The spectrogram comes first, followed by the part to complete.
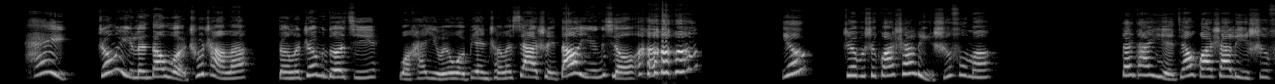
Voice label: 角色音; 王者荣耀

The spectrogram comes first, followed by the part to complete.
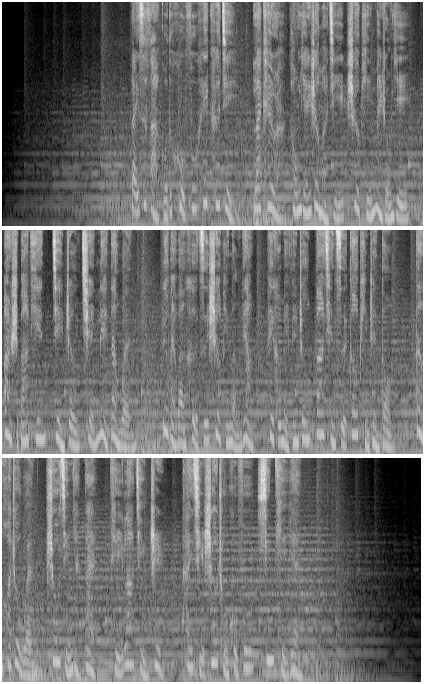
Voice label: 护肤高端广告

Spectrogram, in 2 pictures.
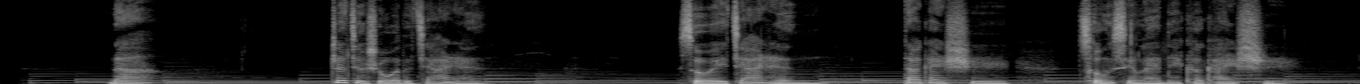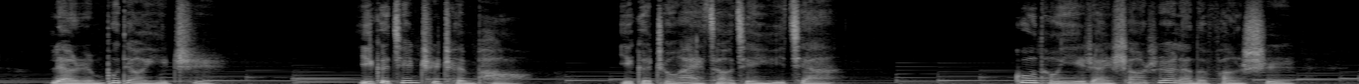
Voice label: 女广告自述

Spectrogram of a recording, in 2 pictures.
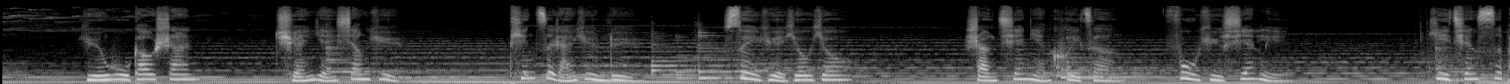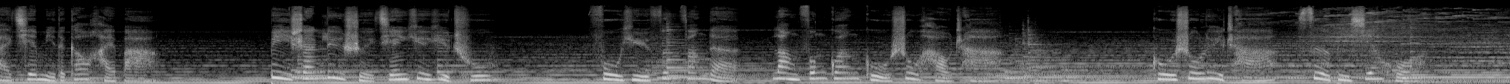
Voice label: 记录广告

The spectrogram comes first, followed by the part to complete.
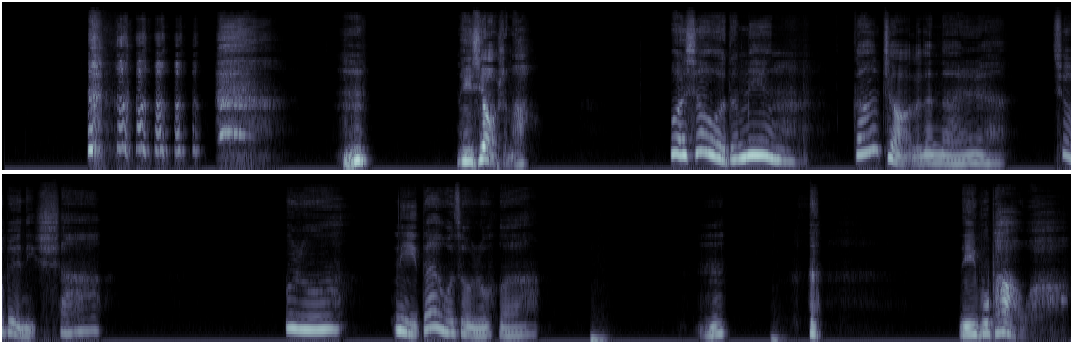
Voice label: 性感 御姐 和 粗犷 男 伪音

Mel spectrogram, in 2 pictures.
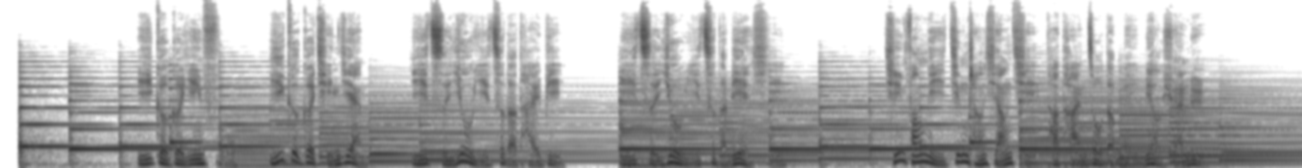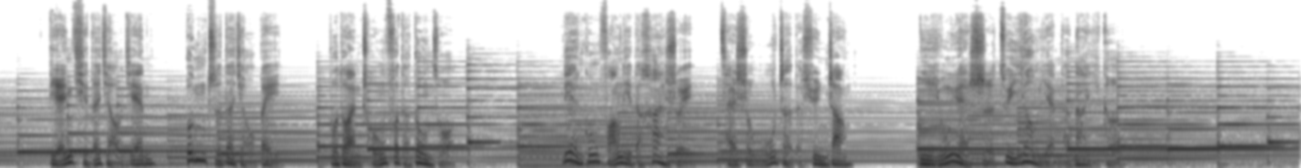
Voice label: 旁白讲述感

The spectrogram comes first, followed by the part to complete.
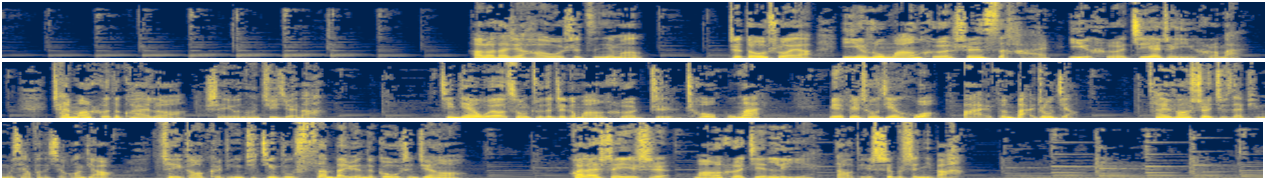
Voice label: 广告语 盲盒抽奖活动推广; 京东

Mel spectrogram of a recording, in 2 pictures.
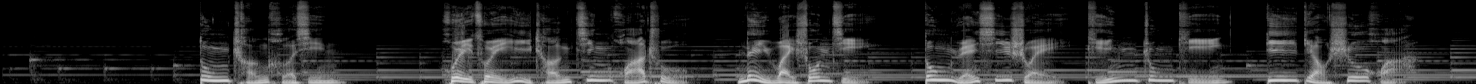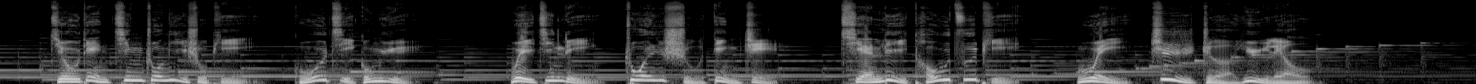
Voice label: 配音广告房地产

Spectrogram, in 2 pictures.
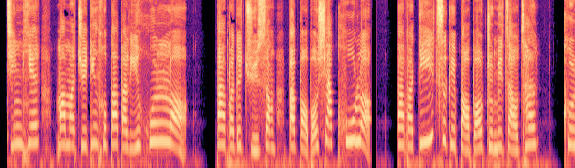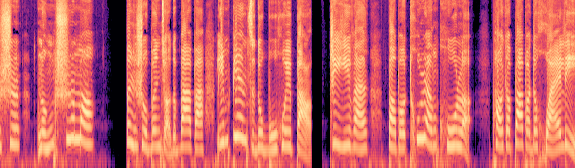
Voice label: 女童

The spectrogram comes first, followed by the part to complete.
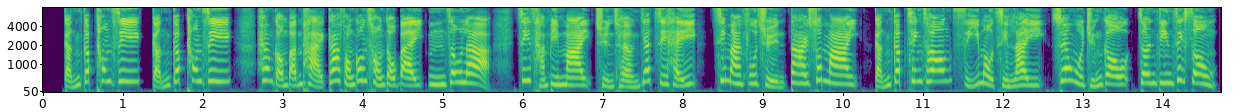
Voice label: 粤语 促销 紧急通知

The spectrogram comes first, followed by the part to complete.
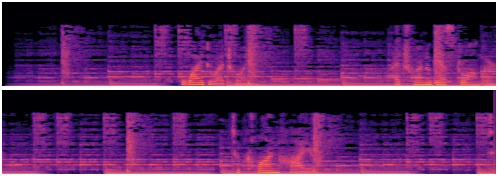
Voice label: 英文 运动服饰 广告

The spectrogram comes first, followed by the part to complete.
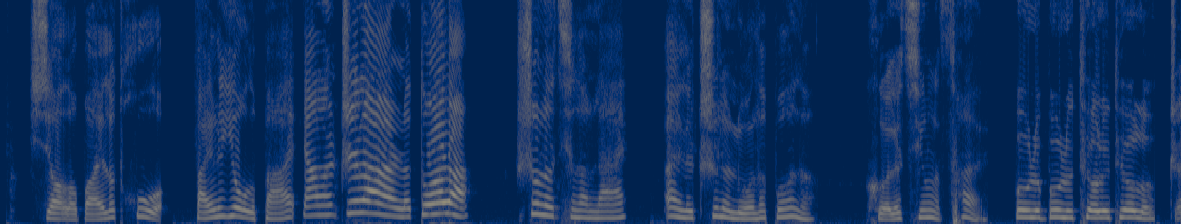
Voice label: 干音试音小白兔

